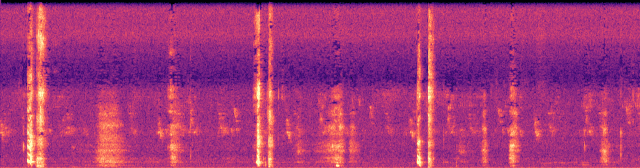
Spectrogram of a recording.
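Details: Sneezing after a walk in the park, attributed to grass pollen: three sharp, explosive sneezes, each a quick double burst, with soft breathy sniffs and exhalations between.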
